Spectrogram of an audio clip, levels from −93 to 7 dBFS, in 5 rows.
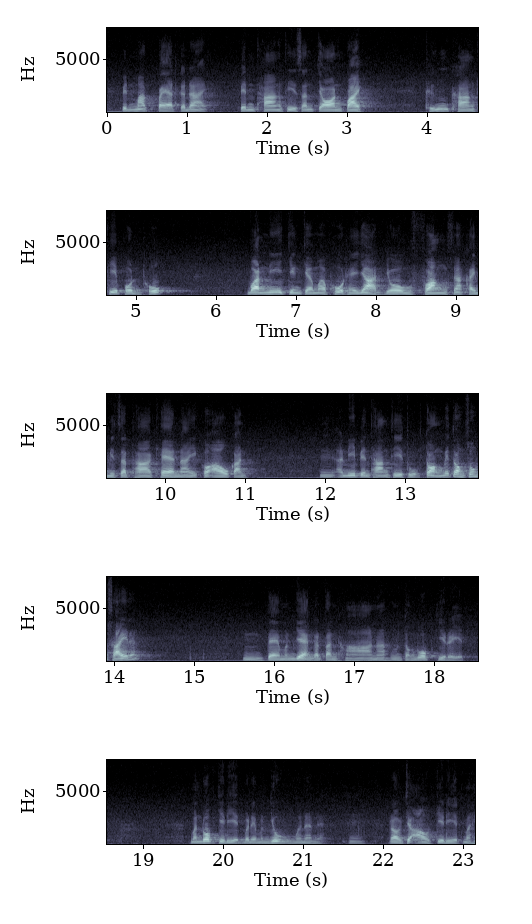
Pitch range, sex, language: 100-130 Hz, male, Thai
